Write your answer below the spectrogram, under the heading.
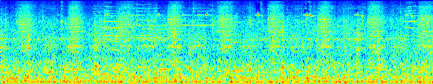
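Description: Old stationary engine running and driving a flat belt over iron pulleys, giving a steady, rhythmic mechanical clatter.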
